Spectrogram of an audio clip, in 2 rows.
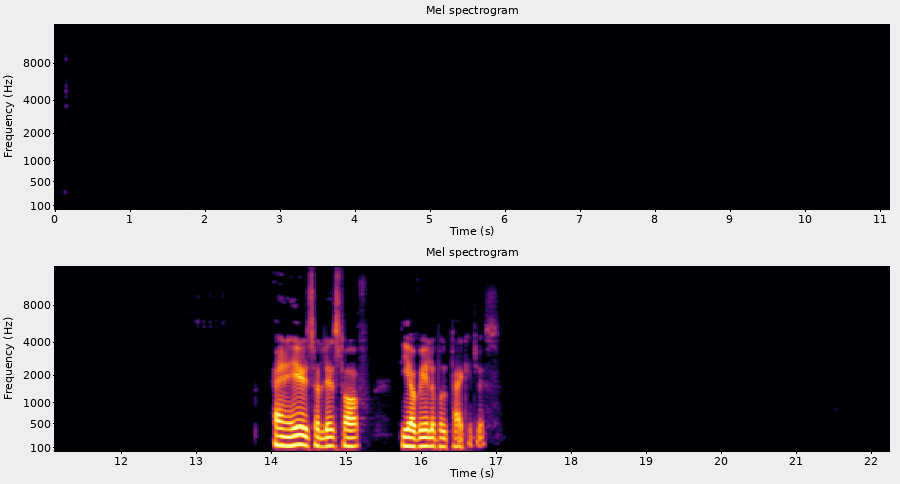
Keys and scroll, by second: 5.2 space, 17.9 space, 21.2 space.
